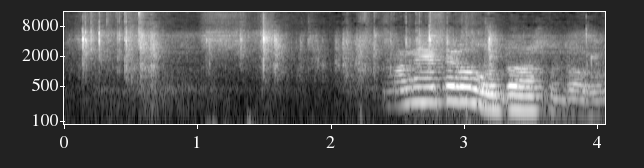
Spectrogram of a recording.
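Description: Notebook pages rustle as they are turned.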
